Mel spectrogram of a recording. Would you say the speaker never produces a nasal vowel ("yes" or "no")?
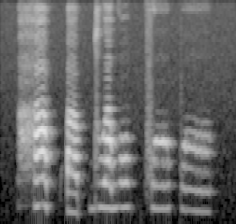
yes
